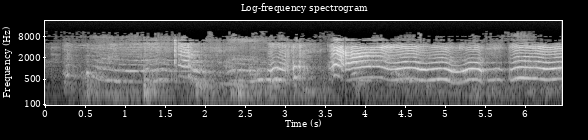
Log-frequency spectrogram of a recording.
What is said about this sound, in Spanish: Se escucha un niño ahora mismo. Eh, ¿Es un niño del edificio? No, en absoluto.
